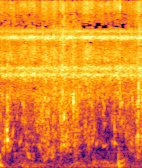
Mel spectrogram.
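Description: Shallow river water trickling and lapping around a boat hull and a person wading beside it, as the grounded jet boat is worked off a shallow spot.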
